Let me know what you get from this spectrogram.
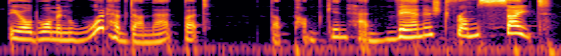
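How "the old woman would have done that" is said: usual speaking voice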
